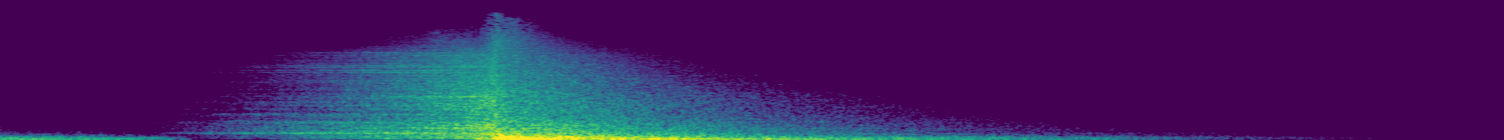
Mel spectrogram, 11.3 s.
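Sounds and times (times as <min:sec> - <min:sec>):
percussion: 0:00.0 - 0:08.0.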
